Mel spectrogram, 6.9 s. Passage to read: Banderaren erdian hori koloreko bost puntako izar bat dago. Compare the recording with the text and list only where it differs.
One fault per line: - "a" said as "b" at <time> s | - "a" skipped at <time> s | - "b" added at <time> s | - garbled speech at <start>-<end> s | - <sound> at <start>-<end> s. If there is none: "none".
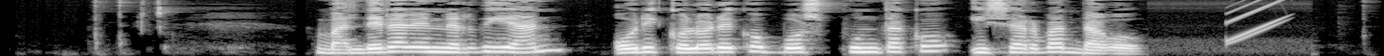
- chirp at 6.1-6.5 s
